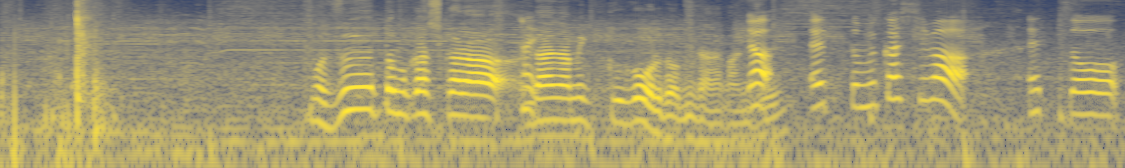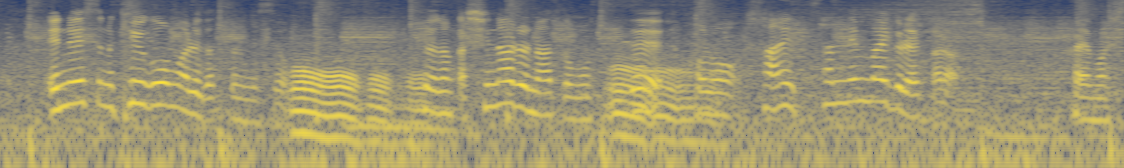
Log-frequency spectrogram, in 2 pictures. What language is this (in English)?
Japanese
